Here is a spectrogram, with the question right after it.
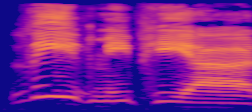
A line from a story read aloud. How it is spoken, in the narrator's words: he growled to me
